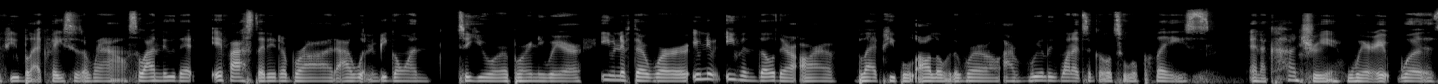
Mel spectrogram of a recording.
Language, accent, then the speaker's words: English; United States; I am African American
